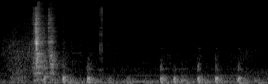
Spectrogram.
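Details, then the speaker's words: 1979 Chevrolet Camaro with aftermarket wheels fitted with improper lug nuts, left front jacked up and rears on the ground: a few irregular dull knocks and clunks from the loose left rear wheel, found as part of the car's vibration. "That's the left rear wheel. You can hear it."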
